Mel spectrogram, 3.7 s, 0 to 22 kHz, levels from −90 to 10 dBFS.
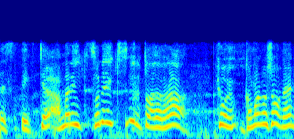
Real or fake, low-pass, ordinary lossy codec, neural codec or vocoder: fake; 7.2 kHz; Opus, 24 kbps; codec, 16 kHz, 4 kbps, FreqCodec, smaller model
